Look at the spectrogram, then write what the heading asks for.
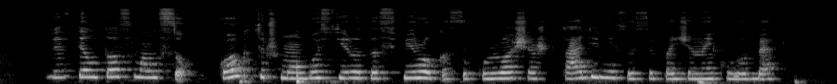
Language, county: Lithuanian, Alytus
